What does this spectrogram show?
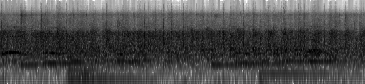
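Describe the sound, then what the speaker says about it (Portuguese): A standing church congregation applauds loudly during a Sunday service, a continuous, full clapping of many hands with a steady sustained musical tone running underneath throughout. "Vamos ficar de pé mais uma vez para aplaudir o Senhor, porque Ele é digno."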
